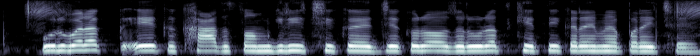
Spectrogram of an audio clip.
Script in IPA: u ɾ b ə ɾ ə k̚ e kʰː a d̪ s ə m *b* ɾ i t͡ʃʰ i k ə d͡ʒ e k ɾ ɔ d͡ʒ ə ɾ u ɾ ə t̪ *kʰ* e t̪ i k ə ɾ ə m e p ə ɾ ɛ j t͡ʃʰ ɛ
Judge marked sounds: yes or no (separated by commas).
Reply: no, yes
